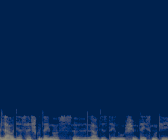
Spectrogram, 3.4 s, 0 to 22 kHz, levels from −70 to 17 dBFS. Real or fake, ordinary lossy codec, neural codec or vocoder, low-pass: fake; AAC, 16 kbps; autoencoder, 48 kHz, 128 numbers a frame, DAC-VAE, trained on Japanese speech; 19.8 kHz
